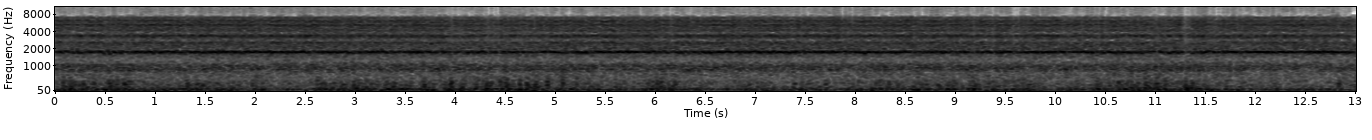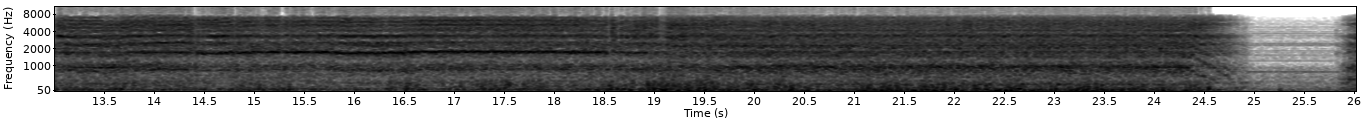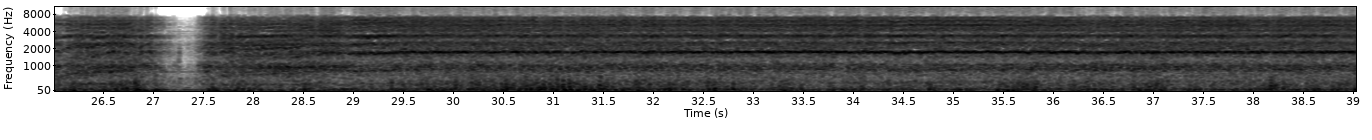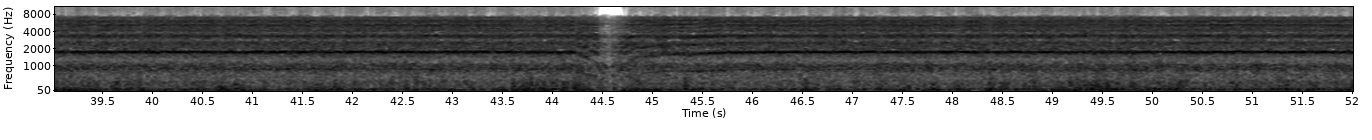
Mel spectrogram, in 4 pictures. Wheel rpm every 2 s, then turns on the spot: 230, 230, 230, 230, 230, 230, 230, 230, 220, 220, 210, 210, 80, 90, 200, 230, 230, 230, 230, 230, 230, 230, 180, 230, 230, 230.
none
